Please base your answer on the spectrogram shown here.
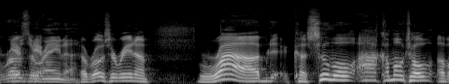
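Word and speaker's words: Arozarena: Randy Rosarina, how do you pronounce it? Rosarena.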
